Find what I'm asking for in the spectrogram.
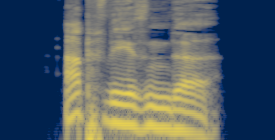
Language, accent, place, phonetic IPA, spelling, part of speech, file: German, Germany, Berlin, [ˈapˌveːzəndə], abwesende, adjective, De-abwesende.ogg
- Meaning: inflection of abwesend: 1. strong/mixed nominative/accusative feminine singular 2. strong nominative/accusative plural 3. weak nominative all-gender singular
